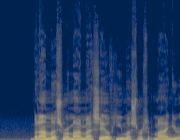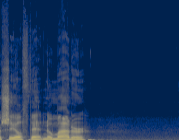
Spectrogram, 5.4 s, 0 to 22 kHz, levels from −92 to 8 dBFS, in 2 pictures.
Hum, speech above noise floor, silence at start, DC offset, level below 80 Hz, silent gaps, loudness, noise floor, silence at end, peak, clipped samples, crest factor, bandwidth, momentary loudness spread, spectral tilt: none; 37 dB; 0.45 s; under 0.1%; -36 dBFS; none; -22 LUFS; -59 dBFS; 1.25 s; -4 dBFS; under 0.1%; 18 dB; 15 kHz; 8 LU; -6 dB/octave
